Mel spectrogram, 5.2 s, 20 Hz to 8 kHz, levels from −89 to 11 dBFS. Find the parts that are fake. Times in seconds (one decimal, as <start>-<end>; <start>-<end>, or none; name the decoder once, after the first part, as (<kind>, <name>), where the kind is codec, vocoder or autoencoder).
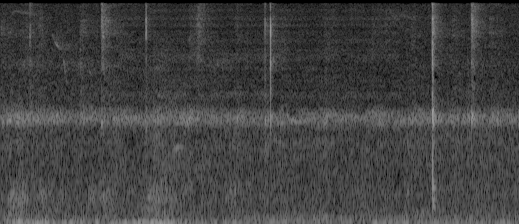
1.2-4.0 (codec, DAC)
